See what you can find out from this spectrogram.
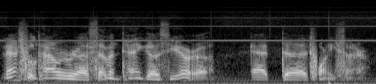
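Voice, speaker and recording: Guy flying a small plane, radio calls, mid pitched voice, lots of noise. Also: a little fast, vocal fry, fairly bright tone. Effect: aviation radio transmission. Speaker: private pilot of a small plane. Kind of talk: radio calls to air traffic control. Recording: noisy cockpit radio audio.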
